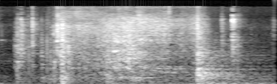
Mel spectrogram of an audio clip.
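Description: A sliding part of a Producer's Pride five-deck brooder being handled: a knock, a scraping slide for about a second, then a second knock.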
